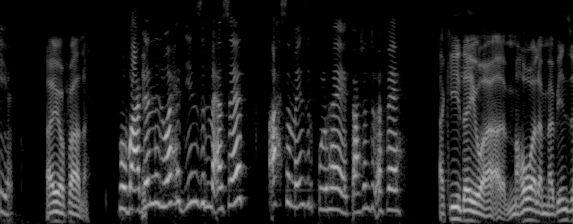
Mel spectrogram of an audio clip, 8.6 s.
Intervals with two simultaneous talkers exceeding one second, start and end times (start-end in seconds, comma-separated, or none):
none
